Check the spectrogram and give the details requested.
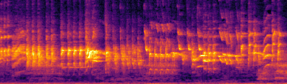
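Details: Male-style courtship singing by a double dilute red siskin toward a female: a long, fast chatter of high chirps, trills and scratchy notes, rising and falling in loudness.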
